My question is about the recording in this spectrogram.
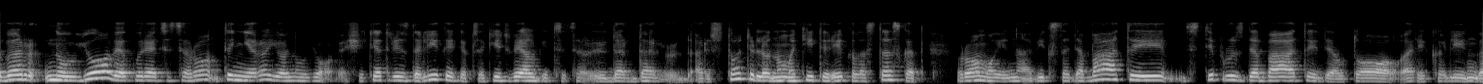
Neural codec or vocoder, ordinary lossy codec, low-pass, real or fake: none; MP3, 96 kbps; 7.2 kHz; real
